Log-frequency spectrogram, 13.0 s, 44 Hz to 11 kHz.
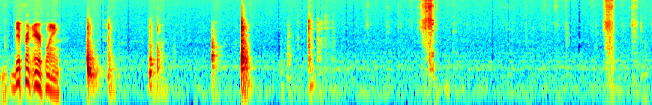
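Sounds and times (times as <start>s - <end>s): knocks of plastic parts handled: 1.8s - 2.4s, 3.0s - 3.3s
hook-and-loop strap ripping open: 8.3s - 8.8s, 11.9s - 12.9s.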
